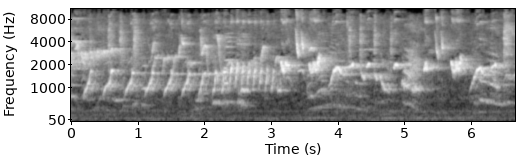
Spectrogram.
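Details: White-rumped shama of the Aceh type with a drooping tail, delivering a long song phrase in one breath: rapid, varied whistled notes, sweeping up and down, with chattering trills and sharp accents running without pause for nearly seven seconds.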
